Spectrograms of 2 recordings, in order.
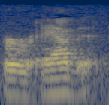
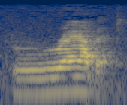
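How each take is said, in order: First: An 'er' vowel is added before the r. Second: The word starts directly with a growled r. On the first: The speaker calls it wrong. "We don't say ... er abbot" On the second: The speaker calls it right. "The letter R actually growls at you"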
